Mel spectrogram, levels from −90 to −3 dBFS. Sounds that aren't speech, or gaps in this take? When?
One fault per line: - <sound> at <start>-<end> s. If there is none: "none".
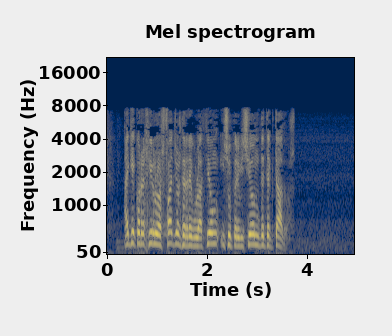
none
